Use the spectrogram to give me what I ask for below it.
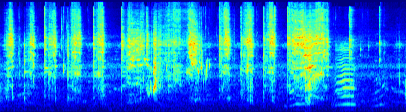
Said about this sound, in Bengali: কড়ার গায়ে ভালো করে কাঁকিয়ে ভালো করে ধুয়ে জলটা প্রেসার কুকারে ঢেলে দেবো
